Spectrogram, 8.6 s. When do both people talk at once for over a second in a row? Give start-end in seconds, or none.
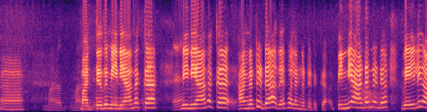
1.6-2.9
